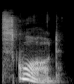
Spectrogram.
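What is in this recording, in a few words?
"squad", English, British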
